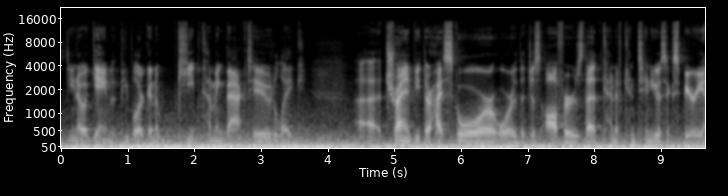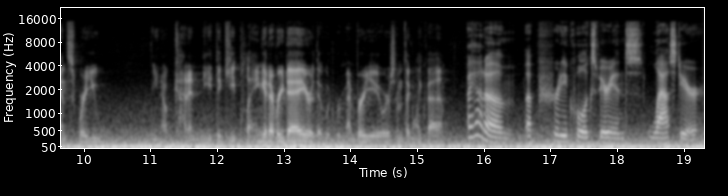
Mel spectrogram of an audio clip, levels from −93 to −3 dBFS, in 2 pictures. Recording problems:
low rumble; noticeable; throughout; 15 dB below the speech

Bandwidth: 14.5 kHz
